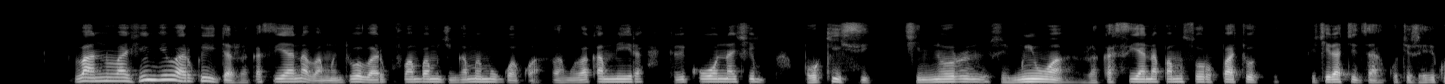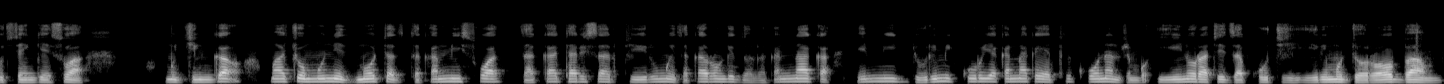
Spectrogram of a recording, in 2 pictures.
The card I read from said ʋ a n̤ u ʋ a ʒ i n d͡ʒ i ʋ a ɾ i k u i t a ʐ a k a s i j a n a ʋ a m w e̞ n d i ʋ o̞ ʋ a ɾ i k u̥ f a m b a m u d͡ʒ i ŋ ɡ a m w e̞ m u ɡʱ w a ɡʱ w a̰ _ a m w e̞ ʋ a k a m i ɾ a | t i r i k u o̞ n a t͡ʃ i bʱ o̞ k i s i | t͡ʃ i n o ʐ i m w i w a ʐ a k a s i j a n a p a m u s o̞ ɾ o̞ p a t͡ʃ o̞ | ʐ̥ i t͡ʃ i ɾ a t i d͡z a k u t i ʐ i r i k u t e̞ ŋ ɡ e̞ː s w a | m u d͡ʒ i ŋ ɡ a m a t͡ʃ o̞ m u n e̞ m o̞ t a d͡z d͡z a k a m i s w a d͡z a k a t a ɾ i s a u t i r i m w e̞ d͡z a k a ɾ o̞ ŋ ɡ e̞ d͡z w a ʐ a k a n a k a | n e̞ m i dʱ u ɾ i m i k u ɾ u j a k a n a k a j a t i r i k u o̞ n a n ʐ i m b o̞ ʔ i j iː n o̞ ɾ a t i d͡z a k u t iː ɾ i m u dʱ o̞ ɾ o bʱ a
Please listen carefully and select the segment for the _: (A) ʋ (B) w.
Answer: A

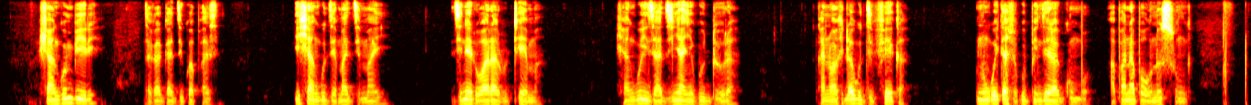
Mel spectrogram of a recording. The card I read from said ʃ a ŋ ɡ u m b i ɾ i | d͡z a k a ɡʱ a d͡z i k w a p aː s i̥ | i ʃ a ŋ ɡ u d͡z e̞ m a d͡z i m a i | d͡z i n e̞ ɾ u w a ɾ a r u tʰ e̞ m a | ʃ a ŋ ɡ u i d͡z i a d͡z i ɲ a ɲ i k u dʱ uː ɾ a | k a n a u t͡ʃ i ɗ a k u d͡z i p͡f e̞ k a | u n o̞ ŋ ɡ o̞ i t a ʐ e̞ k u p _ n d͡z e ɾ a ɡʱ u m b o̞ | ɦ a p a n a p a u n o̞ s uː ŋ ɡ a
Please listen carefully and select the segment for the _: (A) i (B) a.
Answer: A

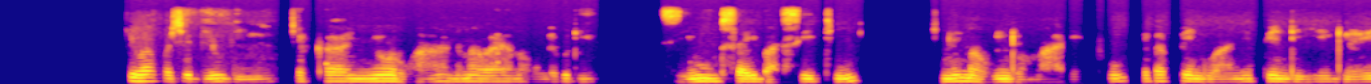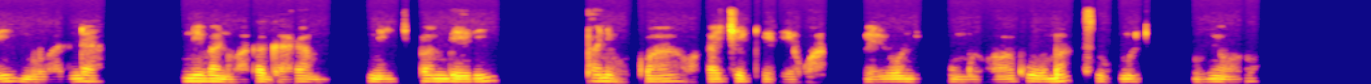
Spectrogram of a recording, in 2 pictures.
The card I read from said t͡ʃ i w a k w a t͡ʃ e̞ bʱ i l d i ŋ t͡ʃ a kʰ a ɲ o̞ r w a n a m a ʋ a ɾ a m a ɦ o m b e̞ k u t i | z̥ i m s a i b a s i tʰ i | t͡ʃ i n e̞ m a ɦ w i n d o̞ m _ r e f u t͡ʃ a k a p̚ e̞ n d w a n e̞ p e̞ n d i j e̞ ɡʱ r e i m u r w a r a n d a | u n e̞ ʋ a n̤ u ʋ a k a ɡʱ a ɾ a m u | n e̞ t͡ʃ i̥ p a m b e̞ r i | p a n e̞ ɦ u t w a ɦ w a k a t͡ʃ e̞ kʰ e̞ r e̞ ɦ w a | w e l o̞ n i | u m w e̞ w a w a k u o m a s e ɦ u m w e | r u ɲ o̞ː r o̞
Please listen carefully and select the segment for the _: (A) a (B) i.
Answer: A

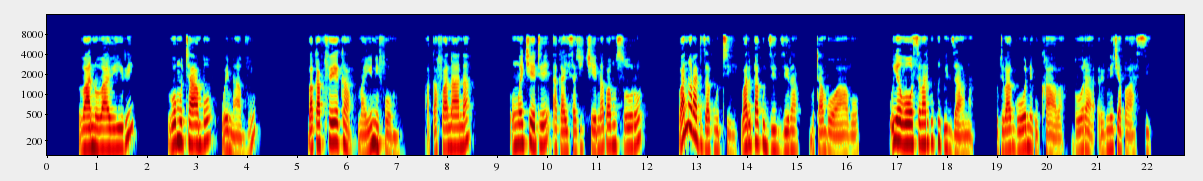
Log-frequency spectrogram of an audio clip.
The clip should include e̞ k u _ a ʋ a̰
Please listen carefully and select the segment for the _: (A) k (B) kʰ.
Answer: B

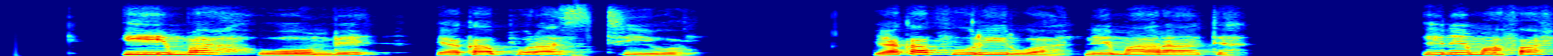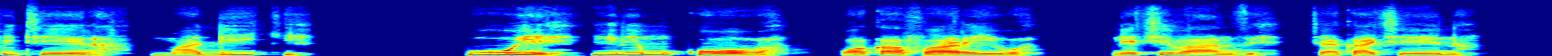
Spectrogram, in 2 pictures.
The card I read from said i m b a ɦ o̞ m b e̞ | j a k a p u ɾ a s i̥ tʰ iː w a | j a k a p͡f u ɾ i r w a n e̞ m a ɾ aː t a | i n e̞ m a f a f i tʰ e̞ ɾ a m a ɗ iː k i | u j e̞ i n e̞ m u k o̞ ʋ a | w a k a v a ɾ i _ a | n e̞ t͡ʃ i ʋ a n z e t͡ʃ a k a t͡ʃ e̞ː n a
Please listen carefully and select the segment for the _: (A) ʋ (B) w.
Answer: B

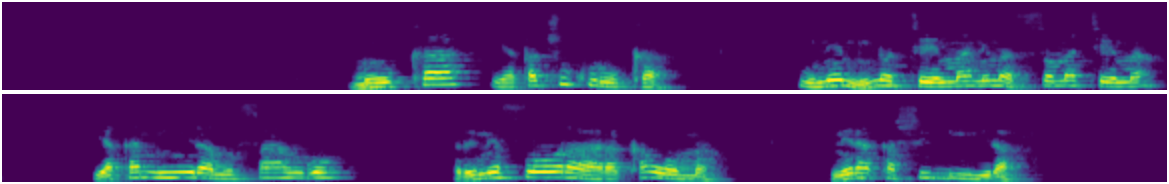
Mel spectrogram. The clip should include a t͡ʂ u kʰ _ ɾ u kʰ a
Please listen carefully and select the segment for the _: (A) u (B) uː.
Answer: A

